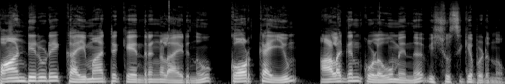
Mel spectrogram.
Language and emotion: Malayalam, neutral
